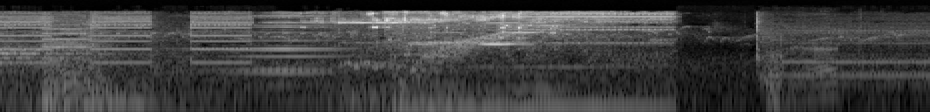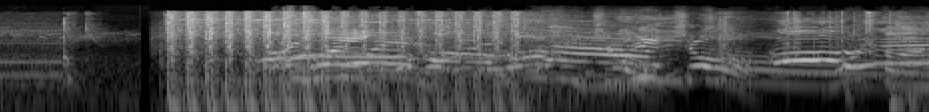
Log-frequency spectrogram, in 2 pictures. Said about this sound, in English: Okay, here's the Squid Game Narcos alarm clock. Oh, así te va a despertar.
